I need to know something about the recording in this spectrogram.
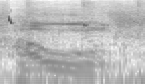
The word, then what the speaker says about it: Raul: It's spelled like the Spanish Raul, but again, it's Portuguese, and that's the way it's pronounced, Raul.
